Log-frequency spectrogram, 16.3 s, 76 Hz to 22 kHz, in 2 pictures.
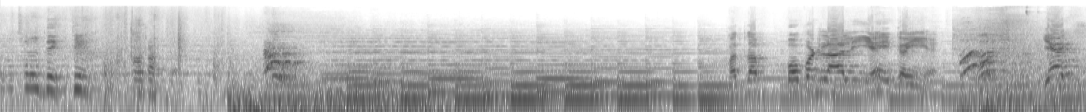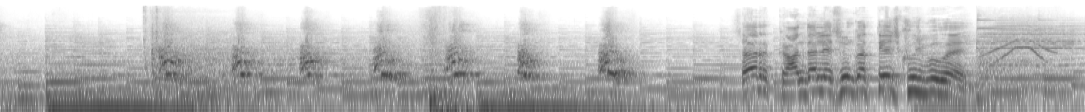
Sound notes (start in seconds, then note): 1.9 dog barks; 9.2 dog barks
